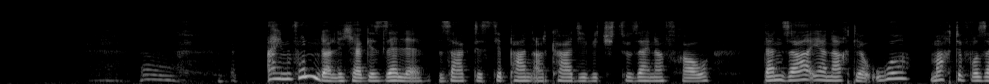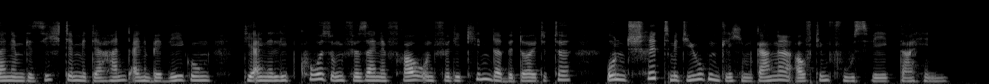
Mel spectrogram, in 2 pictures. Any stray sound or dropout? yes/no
yes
